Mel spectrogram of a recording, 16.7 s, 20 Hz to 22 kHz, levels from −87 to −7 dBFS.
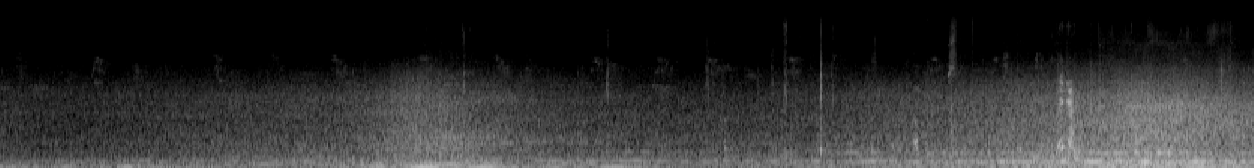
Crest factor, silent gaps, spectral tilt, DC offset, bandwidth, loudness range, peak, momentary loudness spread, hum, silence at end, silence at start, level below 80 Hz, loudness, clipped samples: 22 dB; none; -7.5 dB/octave; under 0.1%; 13.5 kHz; 16 LU; -16 dBFS; 18 LU; none; 0 s; 0 s; -44 dBFS; -37 LUFS; under 0.1%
